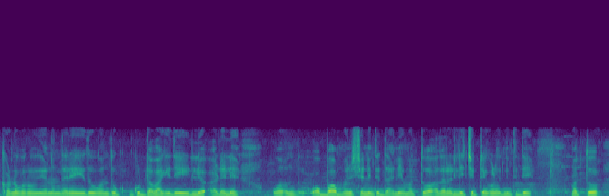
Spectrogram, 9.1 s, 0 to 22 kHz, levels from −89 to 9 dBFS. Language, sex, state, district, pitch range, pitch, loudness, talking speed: Kannada, female, Karnataka, Raichur, 195-205 Hz, 200 Hz, -17 LUFS, 100 wpm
